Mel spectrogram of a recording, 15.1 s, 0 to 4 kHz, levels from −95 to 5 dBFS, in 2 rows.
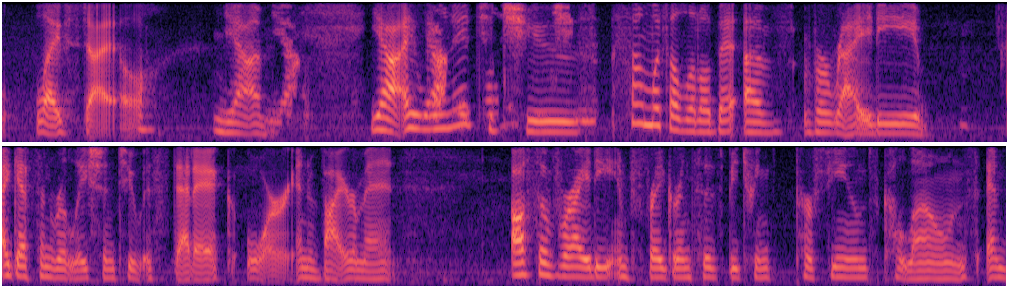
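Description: A faint delayed copy of the speech trails it from 0.05 to 0.26 s, about 0.42 s behind and barely audible. It is louder from 1.97 to 2.33 s and nearly as loud as the speech from 3.15 to 4.49 s, 0.35 s behind. This is likely an echo leak, where a loudspeaker's echo canceller let the sound through.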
